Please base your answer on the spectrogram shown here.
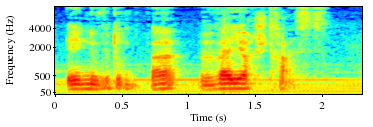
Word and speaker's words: Weierstrass: Répétez après moi, et ne vous trompez pas, Weierstrass. Weierstrass. Oui, c'est un nom allemand, c'est compliqué, c'est comme ça.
